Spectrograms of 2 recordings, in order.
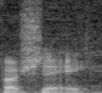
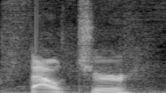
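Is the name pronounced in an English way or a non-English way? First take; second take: non-English; English. First: The name is said with non-English pronunciation. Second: The name is said with English pronunciation. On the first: The speaker calls it right. "but it's it's pronounced Fauché" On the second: The speaker calls it wrong. "in English. It's it would you would think it's pronounced like Foucher"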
